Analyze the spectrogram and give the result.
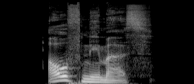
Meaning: genitive of Aufnehmer
- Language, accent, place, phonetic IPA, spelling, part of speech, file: German, Germany, Berlin, [ˈaʊ̯fˌneːmɐs], Aufnehmers, noun, De-Aufnehmers.ogg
